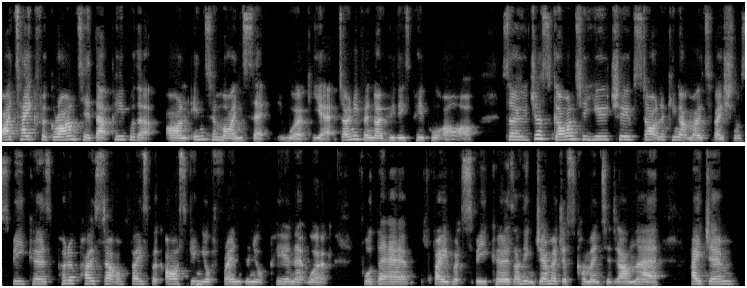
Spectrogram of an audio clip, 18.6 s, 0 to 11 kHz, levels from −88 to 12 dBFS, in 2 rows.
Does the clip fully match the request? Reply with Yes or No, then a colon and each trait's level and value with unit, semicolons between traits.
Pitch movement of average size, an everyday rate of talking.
Yes: average, 3.5 semitones; average, 180 wpm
